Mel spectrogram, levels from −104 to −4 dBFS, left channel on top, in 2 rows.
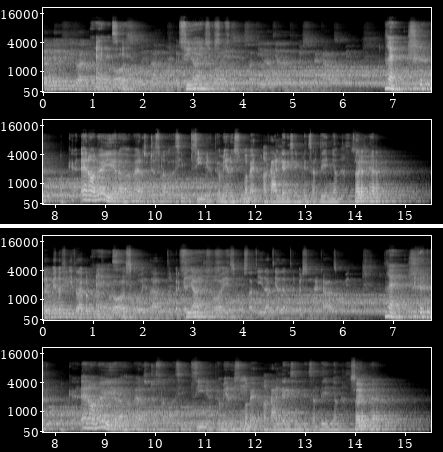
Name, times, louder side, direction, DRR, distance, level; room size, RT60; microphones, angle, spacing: voice 1, 0.0-5.8 6.4-6.5 7.3-7.9 11.6-11.9 13.9-14.2, right 2 dB, 80° right, 3 dB, 0.9 m, -37 dB
voice 2, 1.0-1.8 2.7-3.9 6.8-7.7 8.3-14.5, left 3 dB, 70° left, 6 dB, 0.6 m, -33 dB
sound 1, 1.7-11.1, left 2 dB, 50° left, 1.7 m, -42 dB
7.5 x 7.0 x 4.9 m, 2.5 s
head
